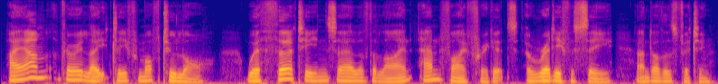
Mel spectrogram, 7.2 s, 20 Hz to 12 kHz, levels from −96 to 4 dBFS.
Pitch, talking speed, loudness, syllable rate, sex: 115 Hz, 190 wpm, -19 LUFS, 5.7 syllables/s, male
